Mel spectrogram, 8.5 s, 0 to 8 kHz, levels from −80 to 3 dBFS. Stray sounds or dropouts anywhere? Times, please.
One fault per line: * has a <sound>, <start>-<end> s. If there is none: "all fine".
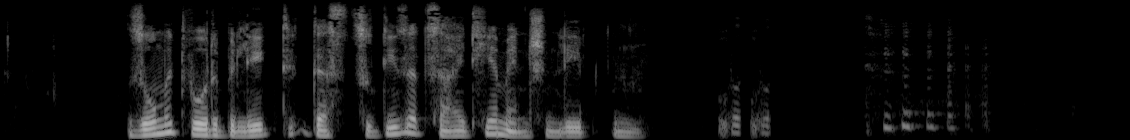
* has a laugh, 5.4-5.8 s
* has a laugh, 6.5-7.5 s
